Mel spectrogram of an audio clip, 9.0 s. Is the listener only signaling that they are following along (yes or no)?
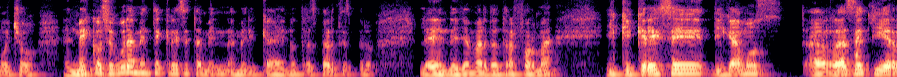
yes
